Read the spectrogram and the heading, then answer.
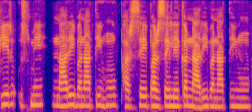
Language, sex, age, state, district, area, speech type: Hindi, female, 30-45, Uttar Pradesh, Jaunpur, rural, spontaneous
